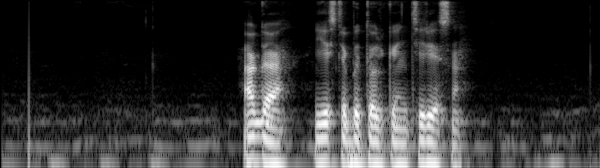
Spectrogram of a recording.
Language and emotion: Russian, neutral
